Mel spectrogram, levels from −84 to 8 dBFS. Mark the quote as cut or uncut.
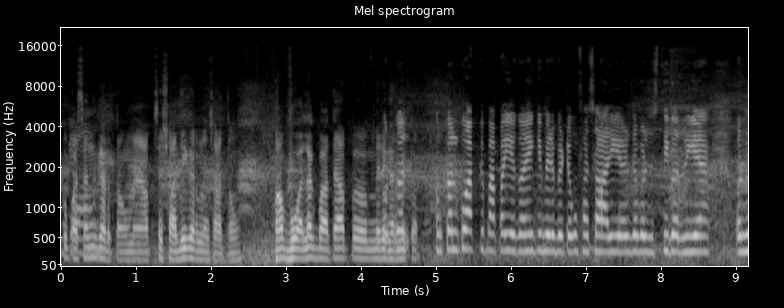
uncut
